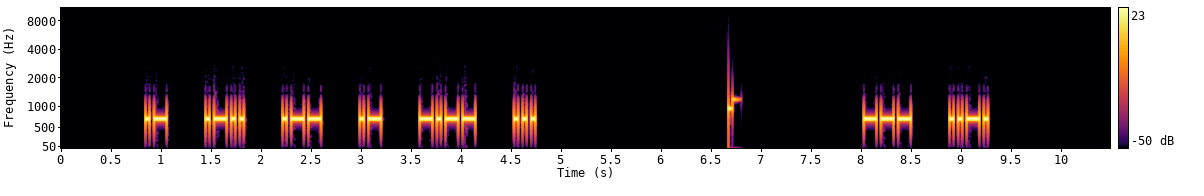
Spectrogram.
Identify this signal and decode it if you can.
Morse code, heard as a keyed tone, about 28 wpm, spaced as for 16 wpm, 700 Hz. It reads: ALWAYS OF
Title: 3x Character Spacing - Top 300 Words - 28wpm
